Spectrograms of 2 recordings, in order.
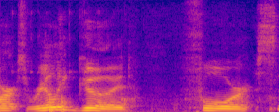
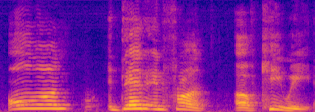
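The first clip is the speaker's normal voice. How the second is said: high, pitched up and louder, mock outrage; indignant; 9 semitones higher, 5 dB louder, slower than usual. Real, not acted. Telling the viewers his wife would ignore his beating, indignant. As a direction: protest it loudly, voice climbing high.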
